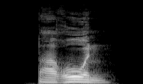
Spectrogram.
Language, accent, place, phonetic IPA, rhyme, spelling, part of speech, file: German, Germany, Berlin, [baˈʁoːn], -oːn, Baron, noun, De-Baron.ogg
- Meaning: baron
